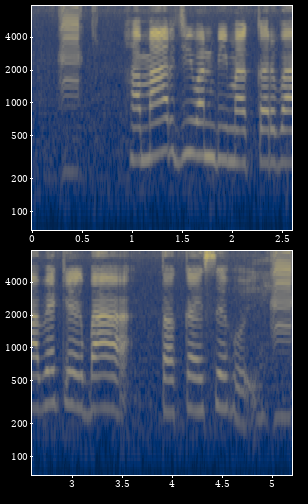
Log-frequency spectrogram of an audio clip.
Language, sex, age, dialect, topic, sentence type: Bhojpuri, female, 25-30, Southern / Standard, banking, question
